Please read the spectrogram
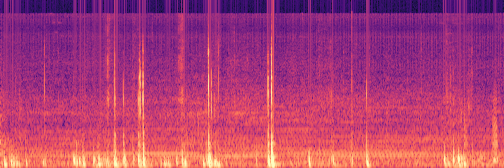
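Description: Soft, irregular thumps of footsteps on carpet and of a handheld phone being jostled, with a few sharper clicks, over a steady faint hum.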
